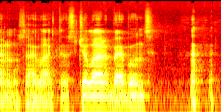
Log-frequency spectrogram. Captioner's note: chuckles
